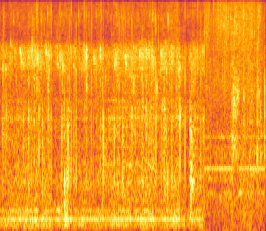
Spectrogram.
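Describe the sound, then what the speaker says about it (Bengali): Spices with green chilli, ginger and garlic frying for a fish curry, a loud continuous close sizzle with scattered stirring scrapes and crackles throughout. "মশলাটাকে আমি একটু কষিয়ে নিব।"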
